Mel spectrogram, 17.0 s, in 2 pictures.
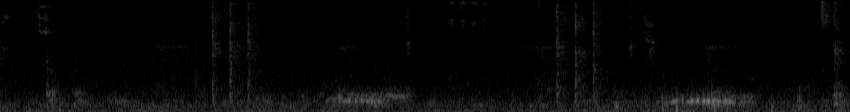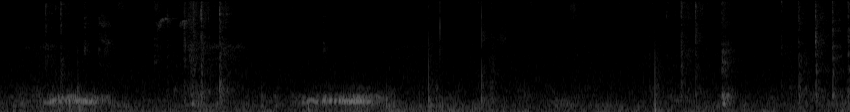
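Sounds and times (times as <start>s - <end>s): low cooing call: 3.2s - 4.2s, 6.4s - 7.6s, 8.8s - 9.7s, 11.4s - 12.5s
finches chirping and ticking: 4.4s - 5.0s.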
